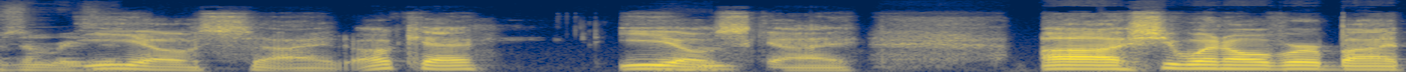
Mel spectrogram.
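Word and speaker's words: IYO SKY: me I never pronounce her name I is pronounced e sound for some reason EO side okay EO Sky uh she went over by pinfall to retain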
